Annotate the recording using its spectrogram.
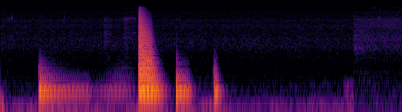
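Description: Ableton Analog software synth playing a short phrase with its filter cutoff automated: a low held note, then a bright short note as the filter opens, then two shorter, duller notes as it closes again. The sound stops about two seconds in.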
